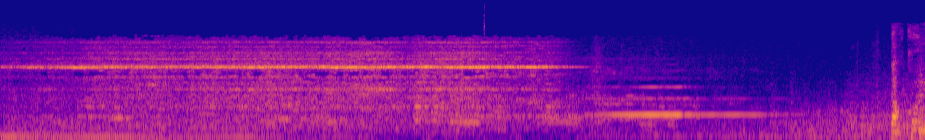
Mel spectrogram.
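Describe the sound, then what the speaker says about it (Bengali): A train pulls into a station late at night, its wheels letting out a loud, sustained high-pitched squeal over a low rumble that fades after several seconds, followed by a quieter tone and a brief sharp knock near the end. "ট্রেন এসে পৌঁছালো স্টেশনে।"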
